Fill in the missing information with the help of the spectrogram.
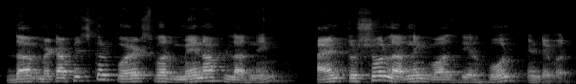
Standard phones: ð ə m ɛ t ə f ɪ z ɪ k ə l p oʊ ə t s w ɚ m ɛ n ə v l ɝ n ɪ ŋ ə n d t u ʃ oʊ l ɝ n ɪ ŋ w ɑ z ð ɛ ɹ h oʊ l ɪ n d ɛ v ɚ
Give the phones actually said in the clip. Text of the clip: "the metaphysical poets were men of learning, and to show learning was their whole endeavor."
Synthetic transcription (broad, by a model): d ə m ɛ t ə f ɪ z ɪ k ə l p oʊ ə t s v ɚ m ɛ n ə p l ɝ n ɪ ŋ ə n d t u ʃ oʊ l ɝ n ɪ ŋ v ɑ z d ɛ ɹ h oʊ l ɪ n d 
